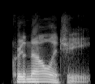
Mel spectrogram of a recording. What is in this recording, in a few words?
"Chronology", American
